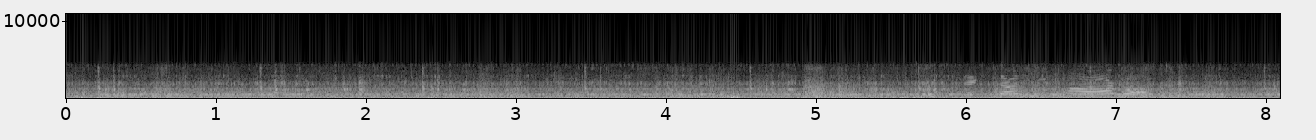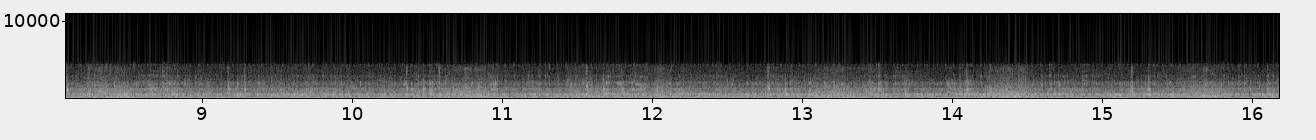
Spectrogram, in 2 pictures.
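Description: Tyres roll on asphalt with a constant rumble.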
